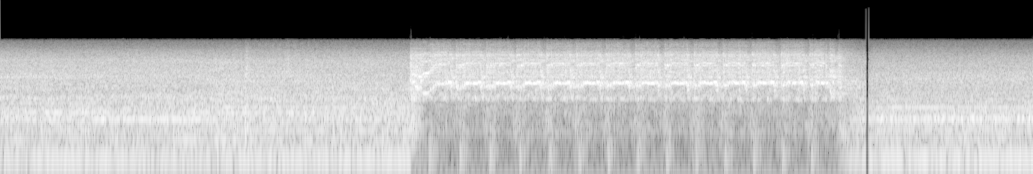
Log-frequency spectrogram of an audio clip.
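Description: An original-owner Honda engine with freshly adjusted valves cranks over during a compression test, a loud rhythmic starter churn lasting about six seconds between quieter stretches of steady background hum.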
